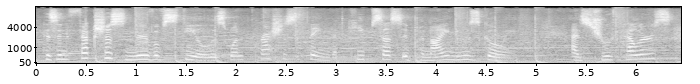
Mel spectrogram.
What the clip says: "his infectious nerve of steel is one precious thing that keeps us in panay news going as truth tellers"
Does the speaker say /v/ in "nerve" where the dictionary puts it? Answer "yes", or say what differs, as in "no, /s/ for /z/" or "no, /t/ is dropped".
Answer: yes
